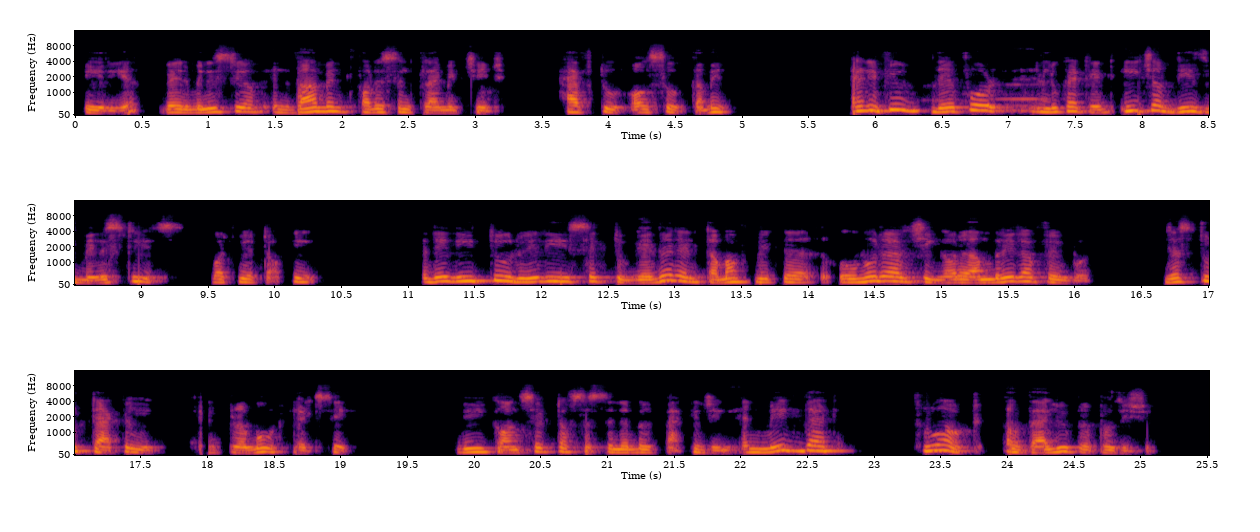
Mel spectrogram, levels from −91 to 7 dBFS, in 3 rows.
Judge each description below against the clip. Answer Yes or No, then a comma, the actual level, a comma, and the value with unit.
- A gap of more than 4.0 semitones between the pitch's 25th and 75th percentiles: Yes, average, 5.1 semitones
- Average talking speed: Yes, average, 150 wpm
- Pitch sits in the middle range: Yes, medium, 155 Hz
